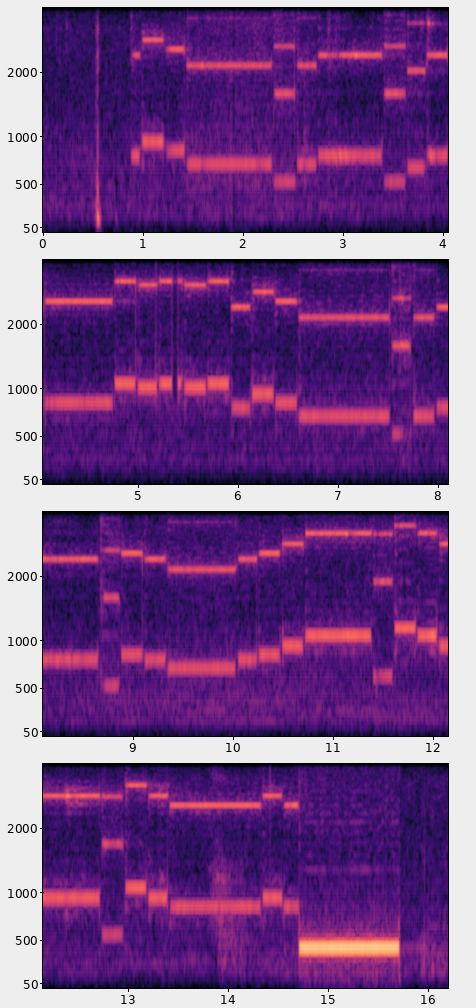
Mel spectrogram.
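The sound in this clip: Electronic telephone tones play while a call is transferred, alternating between two pitches in a repeating melodic pattern for about fourteen seconds before ending in a brief, loud, steady beep.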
